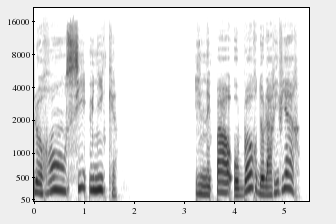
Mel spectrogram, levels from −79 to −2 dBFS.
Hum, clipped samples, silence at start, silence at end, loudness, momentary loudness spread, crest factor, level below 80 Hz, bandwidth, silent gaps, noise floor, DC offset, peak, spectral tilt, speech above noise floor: none; under 0.1%; 0 s; 0.25 s; -23 LUFS; 10 LU; 16 dB; -62 dBFS; 17 kHz; 2.59-3.17 s; -83 dBFS; under 0.1%; -8 dBFS; -4.5 dB/octave; 61 dB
